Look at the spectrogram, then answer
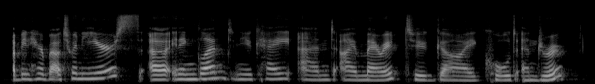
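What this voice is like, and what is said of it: Czech accent. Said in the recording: “my accent is from Prague, Czech Republic,”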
